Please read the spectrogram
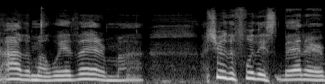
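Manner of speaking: ordinary delivery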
